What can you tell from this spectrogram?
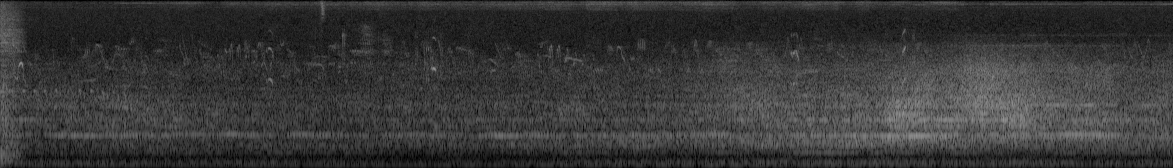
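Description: Faint, distant drone of a freight train's diesel-electric locomotives: a low rumble with a steady thin whine, swelling a little about eight seconds in. Faint bird chirps come and go.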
